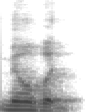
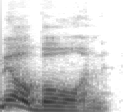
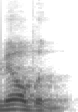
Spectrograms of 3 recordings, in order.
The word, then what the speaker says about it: Melbourne: Or, despite the way it's spelt, as we say it locally, Melbourne, which confuses visitors. They look at how it's spelt and they go, I'm in Melbourne. No, you're not. You're in Melbourne. And then, but there's extra letters in there. Fuck those extra letters.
